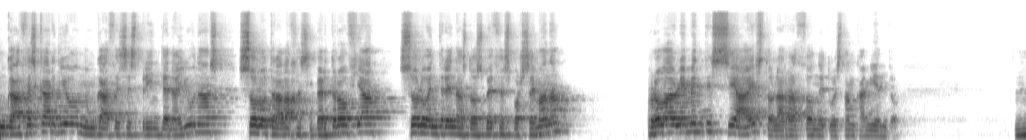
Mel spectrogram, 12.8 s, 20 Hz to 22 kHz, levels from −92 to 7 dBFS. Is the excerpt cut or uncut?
uncut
